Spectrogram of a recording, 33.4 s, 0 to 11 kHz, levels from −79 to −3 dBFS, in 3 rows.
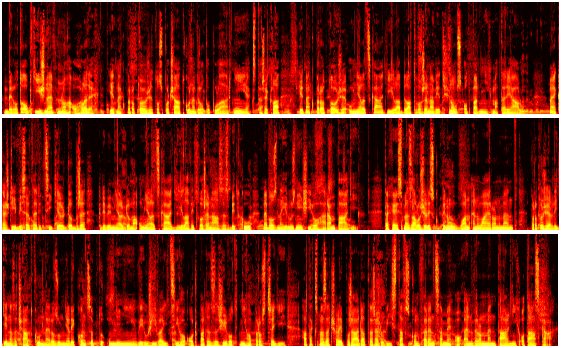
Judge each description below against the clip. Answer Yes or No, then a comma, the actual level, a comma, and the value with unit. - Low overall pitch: Yes, very low, 95 Hz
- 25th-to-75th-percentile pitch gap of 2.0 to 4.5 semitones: Yes, narrow, 2.6 semitones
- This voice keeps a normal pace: Yes, average, 135 wpm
